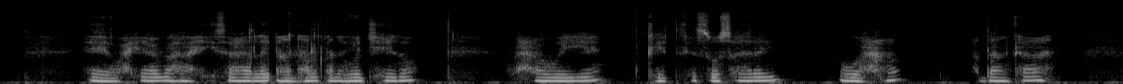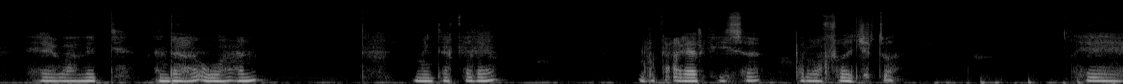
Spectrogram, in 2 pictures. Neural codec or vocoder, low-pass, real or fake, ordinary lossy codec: codec, 44.1 kHz, 7.8 kbps, Pupu-Codec; 19.8 kHz; fake; MP3, 64 kbps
